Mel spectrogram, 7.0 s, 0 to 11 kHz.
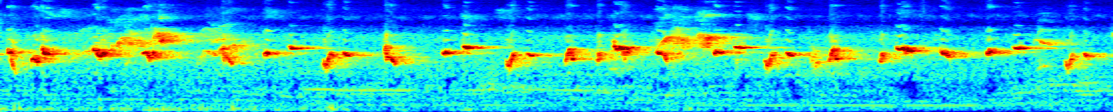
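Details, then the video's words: Sooty-headed bulbul, natural sound: dense run of short bubbly chirps around the upper-middle pitch, rising and falling quickly, repeated several times a second with little pause, over a faint low rumble. "remang² trucuk.suara asli"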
